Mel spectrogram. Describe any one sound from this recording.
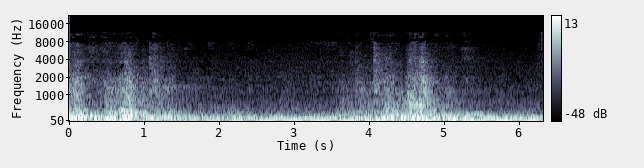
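Rock and earth crash down as a digger bucket dumps them.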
